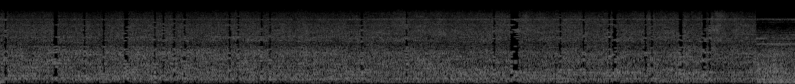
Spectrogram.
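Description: Steady rushing whine of aircraft turbine noise on an airfield, with a brief break about five seconds in.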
